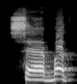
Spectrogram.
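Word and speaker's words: sabbath: टी एच को हमने क्या पढ़ना है थ सेबत क्या पढ़ेंगे इसको सेबत देखिए सेबत सेबत मींस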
